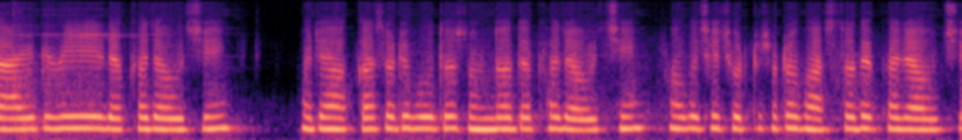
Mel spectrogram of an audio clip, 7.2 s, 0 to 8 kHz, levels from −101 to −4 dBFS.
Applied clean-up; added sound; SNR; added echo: neural separator model SepFormer DNS4.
